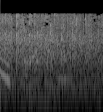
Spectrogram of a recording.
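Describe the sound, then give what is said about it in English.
A church audience applauds steadily to welcome a speaker, a dense wash of many hands clapping at once with no pauses, holding an even loudness throughout. “Oh, it's fun getting clapped for.”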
